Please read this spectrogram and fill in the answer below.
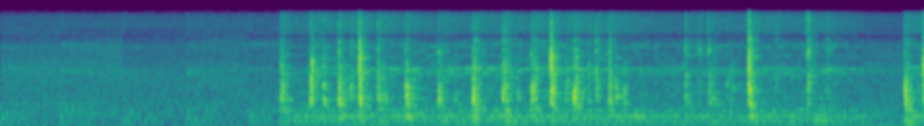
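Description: Typing on a computer keyboard: a quick, irregular run of key clicks that starts about two seconds in and lasts about three and a half seconds.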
